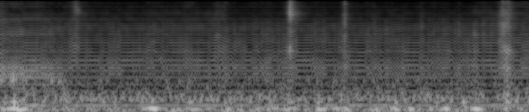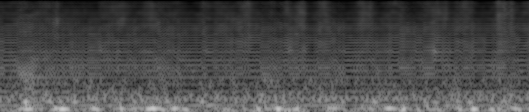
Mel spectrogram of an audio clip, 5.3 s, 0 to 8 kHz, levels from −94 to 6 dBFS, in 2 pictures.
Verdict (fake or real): fake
